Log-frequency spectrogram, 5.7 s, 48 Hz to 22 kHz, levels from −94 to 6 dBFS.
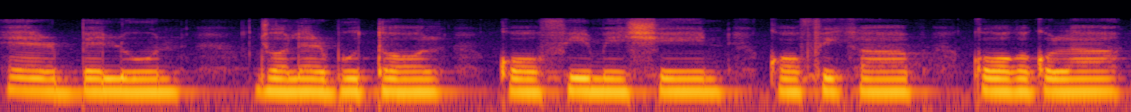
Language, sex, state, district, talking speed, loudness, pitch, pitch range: Bengali, male, Tripura, West Tripura, 105 wpm, -14 LUFS, 150 Hz, 145-150 Hz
